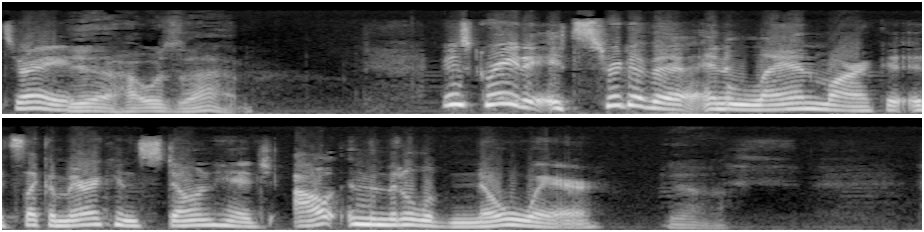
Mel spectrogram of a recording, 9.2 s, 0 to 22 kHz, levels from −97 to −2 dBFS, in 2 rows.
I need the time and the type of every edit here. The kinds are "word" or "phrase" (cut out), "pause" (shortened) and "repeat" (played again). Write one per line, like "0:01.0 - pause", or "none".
0:03.6 - word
